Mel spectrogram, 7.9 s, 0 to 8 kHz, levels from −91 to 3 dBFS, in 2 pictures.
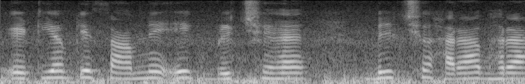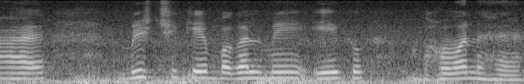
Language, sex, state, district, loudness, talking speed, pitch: Hindi, female, Uttar Pradesh, Ghazipur, -19 LUFS, 130 wpm, 200 Hz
